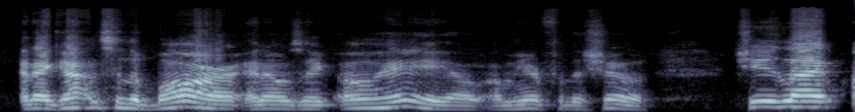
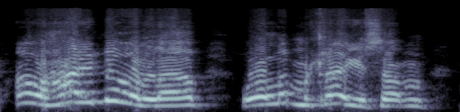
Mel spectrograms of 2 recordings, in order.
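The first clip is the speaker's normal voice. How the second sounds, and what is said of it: Put-on Southern hee-haw accent. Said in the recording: “these people had like hee-haw accents. They had like Southern. ... Why the Dixieland accent?”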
